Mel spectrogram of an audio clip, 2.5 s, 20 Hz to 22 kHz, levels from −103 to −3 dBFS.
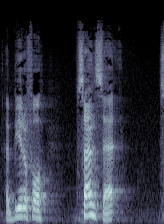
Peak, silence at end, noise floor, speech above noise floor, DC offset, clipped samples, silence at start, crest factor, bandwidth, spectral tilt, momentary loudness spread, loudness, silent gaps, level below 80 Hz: -6 dBFS; 0 s; -69 dBFS; 44 dB; under 0.1%; under 0.1%; 0.1 s; 20 dB; 13.5 kHz; -4.5 dB/octave; 14 LU; -26 LUFS; none; -66 dBFS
